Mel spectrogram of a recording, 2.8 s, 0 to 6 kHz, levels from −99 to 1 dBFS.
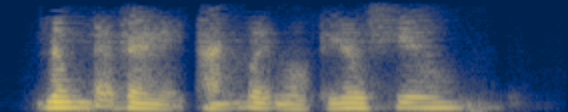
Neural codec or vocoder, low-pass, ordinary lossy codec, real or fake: codec, 44.1 kHz, 0.9 kbps, DAC; 5.4 kHz; MP3, 32 kbps; fake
